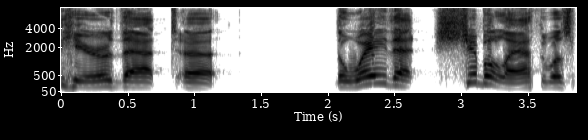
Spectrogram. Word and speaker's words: Shibboleth: Then they would say to him, "Then say Shibboleth." And he would say Sibboleth, for he could not pronounce it right.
